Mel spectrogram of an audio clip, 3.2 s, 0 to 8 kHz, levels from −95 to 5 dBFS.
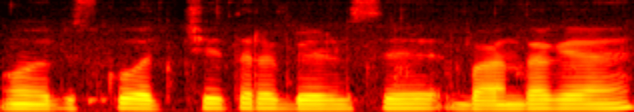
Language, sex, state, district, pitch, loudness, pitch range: Hindi, male, Bihar, Bhagalpur, 120 Hz, -26 LUFS, 115-120 Hz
